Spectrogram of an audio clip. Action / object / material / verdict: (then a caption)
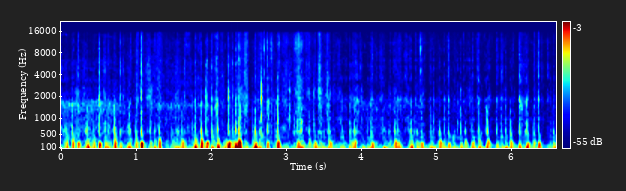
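tap / fabric-covered hard-shell headphone case / fabric, hard plastic / none. A large, hollow, closed oval hard-shell headphone case covered in grey textured fabric is held in both hands and tapped and scratched with the fingertips and nails. The result is a rapid, steady stream of dull, low, hollow-sounding taps that die away quickly, with a faint scratchy texture between them.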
